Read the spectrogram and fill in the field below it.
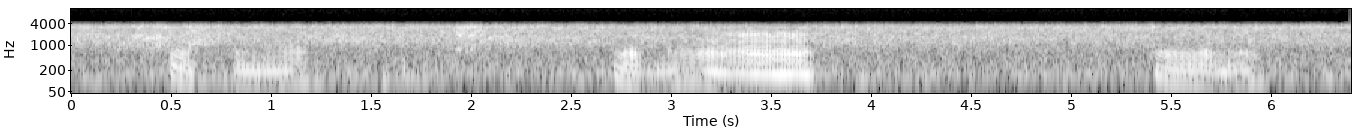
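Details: Sleeping on his cotton duvet, Dusty, a rescued Hackney street cat, gives three nasal, buzzing snores: a short one, a longer wavering one in the middle, then another short snore after a quiet pause.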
